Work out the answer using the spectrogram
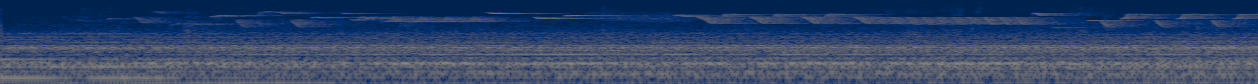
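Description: Birds chirping in quick runs of high notes over a low, steady drone.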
